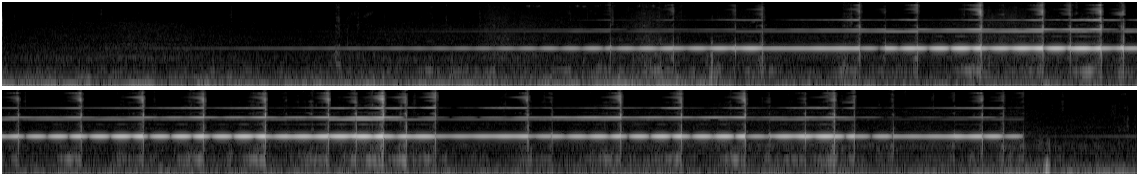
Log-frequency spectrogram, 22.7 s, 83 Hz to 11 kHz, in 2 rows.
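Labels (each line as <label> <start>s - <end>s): A high-pitched, pure-toned vibrating sound with a sustained ringing quality that repeatedly builds to become louder. 3.4s - 22.7s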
